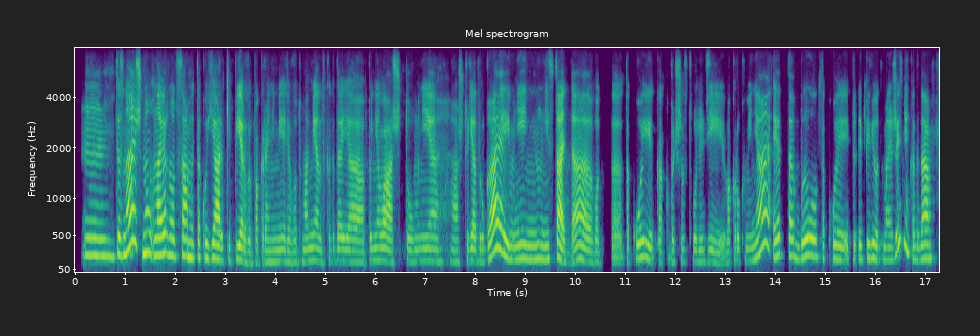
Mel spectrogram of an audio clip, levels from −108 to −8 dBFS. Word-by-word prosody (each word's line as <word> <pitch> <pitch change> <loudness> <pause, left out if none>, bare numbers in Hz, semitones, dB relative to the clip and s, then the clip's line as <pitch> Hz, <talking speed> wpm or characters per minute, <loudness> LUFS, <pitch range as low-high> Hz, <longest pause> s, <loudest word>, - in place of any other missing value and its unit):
М, 225 -2 0
ты 240 +3 +4
знаешь, 355 - +6
ну, 260 0 +5
наверное, 235 +1 +5
вот 220 - -3
самый 220 -4 +3
такой 200 0 -2
яркий, 180 -3 +3
1, 160 -4 +1
по 145 +3 -7
крайней 150 -2 -7
мере, 150 -1 -5
вот 140 +1 -12
момент, 155 -1 -4
когда 160 +1 -7
я 150 -2 -1
поняла, 165 -1 0
что 150 +1 -8
мне 155 0 -5
э, 145 -1 -7
что 145 +3 -11
я 160 -1 0
другая, 205 - +5
и 190 - +2
мне 180 +3 -2
н 180 0 -2
ну 190 - -3
не 180 +1 -2
стать, 160 -6 +5
да, 170 -5 +2
вот, 145 -2 -9 0.2
э, 70 0 -6
такой, 195 -3 -2
как 145 -1 -10
большинство 155 +1 -9
людей 150 -2 -7
вокруг 155 +3 -8
меня. 225 - +1
Это 230 +1 0
был 220 +3 +2
такой 190 -3 -4
пере 180 +1 -5
период 190 -1 -3
моей 170 0 -6
жизни, 375 - -1
когда, 185 -1 0
170 Hz, 165 wpm, -24 LUFS, 155-210 Hz, 0.2 s, знаешь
